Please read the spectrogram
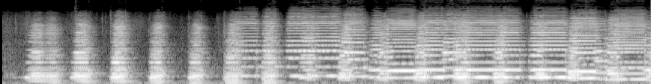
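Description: Piano accordion playing: a run of short, separate chords about twice a second, then from about three seconds in a continuous melody over held chords.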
